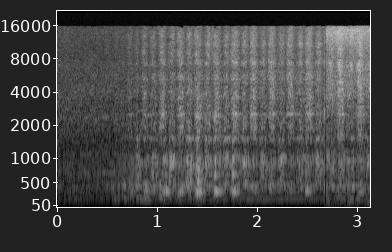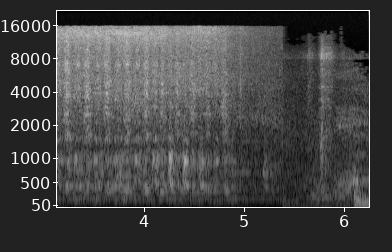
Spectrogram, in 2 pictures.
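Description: A back saw cuts through softwood in quick strokes.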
